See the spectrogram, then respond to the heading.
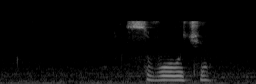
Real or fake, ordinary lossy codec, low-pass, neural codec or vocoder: real; none; none; none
